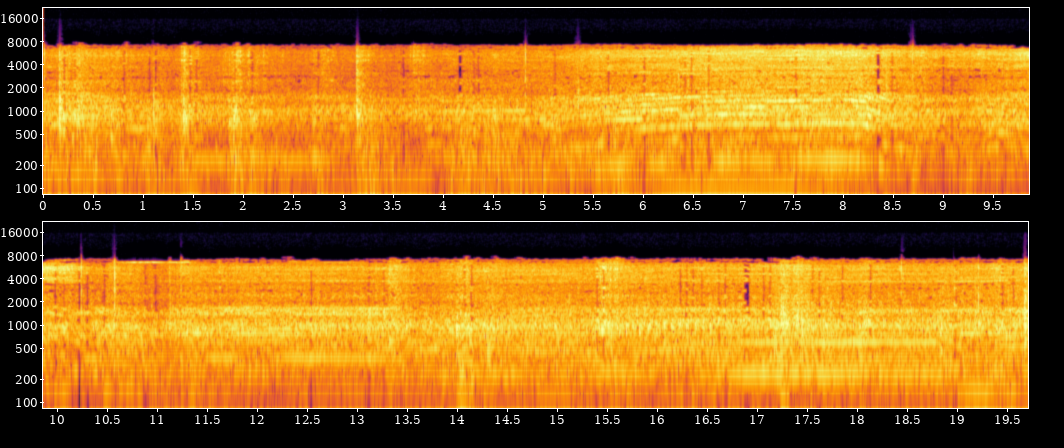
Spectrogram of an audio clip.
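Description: CNG-powered Autocar ACX garbage truck with a Bridgeport Ranger automated side-loader arm dumping trash carts. There are knocks and clanks from the cart and arm in the first few seconds. About five seconds in, the engine and hydraulics rise in pitch, hold, and fall back around eight to nine seconds as the arm cycles, with further clanks and steady running later.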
